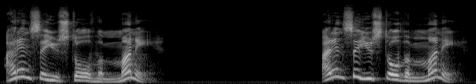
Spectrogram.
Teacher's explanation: you can hear that emphasis on money and that's what the meaning is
